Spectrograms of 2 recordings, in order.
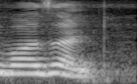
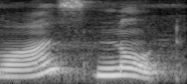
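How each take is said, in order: First: It is said as one contracted word. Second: It is said as two separate full words. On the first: "ये short form है" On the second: "full form में बोलेंगे"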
